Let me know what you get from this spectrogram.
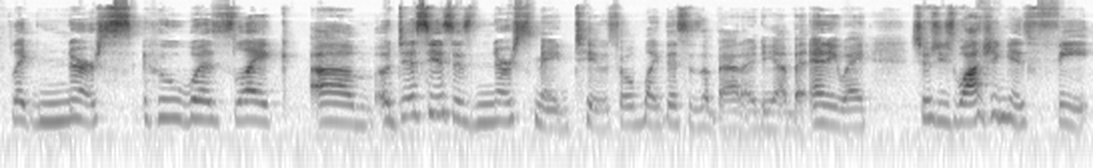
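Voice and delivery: usual speaking voice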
